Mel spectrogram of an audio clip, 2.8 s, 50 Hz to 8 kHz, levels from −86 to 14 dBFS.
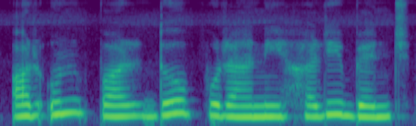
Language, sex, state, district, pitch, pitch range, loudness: Hindi, female, Sikkim, Gangtok, 220 Hz, 215-245 Hz, -14 LUFS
